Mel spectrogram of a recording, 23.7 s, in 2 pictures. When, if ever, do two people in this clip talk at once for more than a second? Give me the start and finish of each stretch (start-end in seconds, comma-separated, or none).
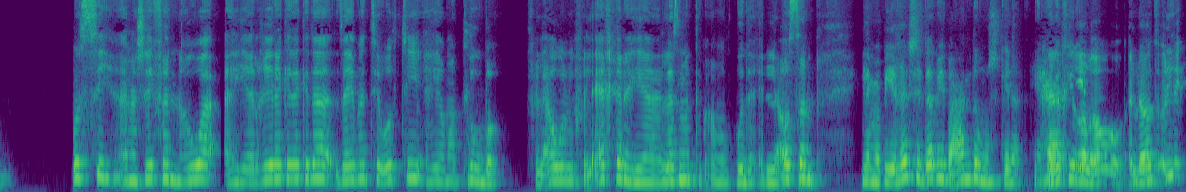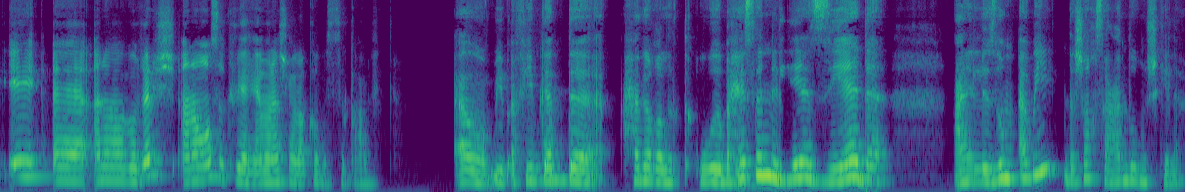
10.4-11.9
